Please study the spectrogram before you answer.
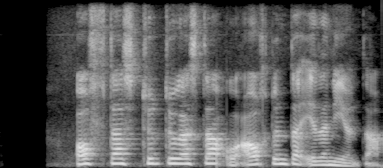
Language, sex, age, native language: Icelandic, female, 40-49, German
